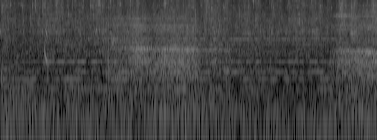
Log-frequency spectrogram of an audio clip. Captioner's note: breathing heavily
